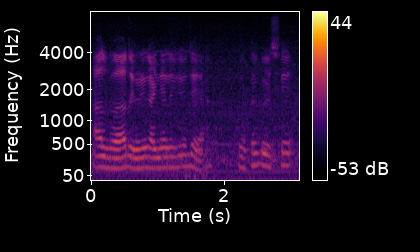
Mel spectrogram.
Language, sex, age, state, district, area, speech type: Bodo, male, 60+, Assam, Kokrajhar, rural, spontaneous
